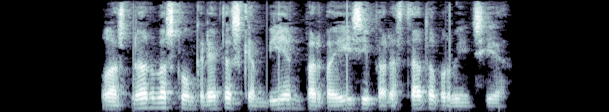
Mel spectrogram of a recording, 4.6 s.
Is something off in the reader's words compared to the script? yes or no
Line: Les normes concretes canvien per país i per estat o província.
no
